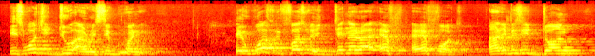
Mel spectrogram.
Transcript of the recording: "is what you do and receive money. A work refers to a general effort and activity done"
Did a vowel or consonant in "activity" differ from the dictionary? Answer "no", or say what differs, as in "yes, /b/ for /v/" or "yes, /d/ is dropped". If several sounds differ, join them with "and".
yes, /k/ is dropped and /s/ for /t/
